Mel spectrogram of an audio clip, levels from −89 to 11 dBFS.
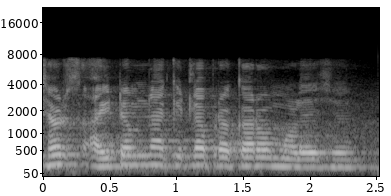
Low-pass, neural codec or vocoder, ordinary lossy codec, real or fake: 7.2 kHz; none; none; real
